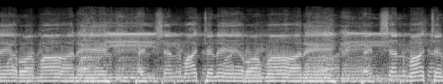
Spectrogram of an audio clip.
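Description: A man chanting a melodic, drawn-out Islamic supplication in long gliding phrases over a steady low drone.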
